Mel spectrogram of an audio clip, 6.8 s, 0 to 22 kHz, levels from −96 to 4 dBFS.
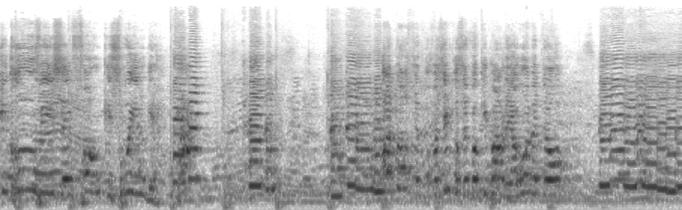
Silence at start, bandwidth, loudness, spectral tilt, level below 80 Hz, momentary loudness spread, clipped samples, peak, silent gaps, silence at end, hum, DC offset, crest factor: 0 s; 16.5 kHz; -23 LUFS; -3.5 dB/octave; -56 dBFS; 8 LU; under 0.1%; -6 dBFS; none; 0 s; none; under 0.1%; 18 dB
